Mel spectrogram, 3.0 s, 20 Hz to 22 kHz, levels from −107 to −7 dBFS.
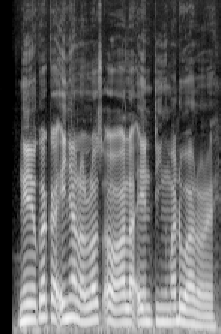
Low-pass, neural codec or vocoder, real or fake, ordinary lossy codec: none; none; real; none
